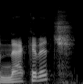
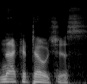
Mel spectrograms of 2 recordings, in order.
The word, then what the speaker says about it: Natchitoches: Louisiana went down a Natchitoches which is spelled Kudo and a co Dec 8 yes I always pronounces neck a ptosis yeah the oldest oldest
